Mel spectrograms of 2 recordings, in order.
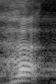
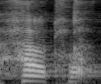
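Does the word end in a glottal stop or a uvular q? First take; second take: glottal stop; uvular q. First: The word ends with a glottal stop instead. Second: The word ends with a deep uvular q sound. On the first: The speaker calls it wrong. "pronounces the uh, word truth with a glottal stop" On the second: The speaker calls it right. "one must pronounce the qaf"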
